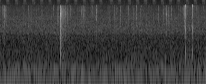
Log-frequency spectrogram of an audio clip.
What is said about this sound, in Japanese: あ、焚き火ずいぶん小さくなってしまいましたね。体も温まりましたし、そろそろ乙姫庵に向かいましょうか。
